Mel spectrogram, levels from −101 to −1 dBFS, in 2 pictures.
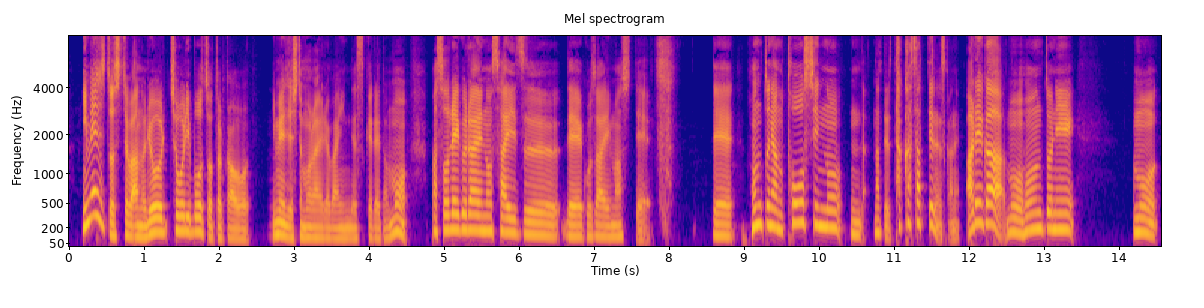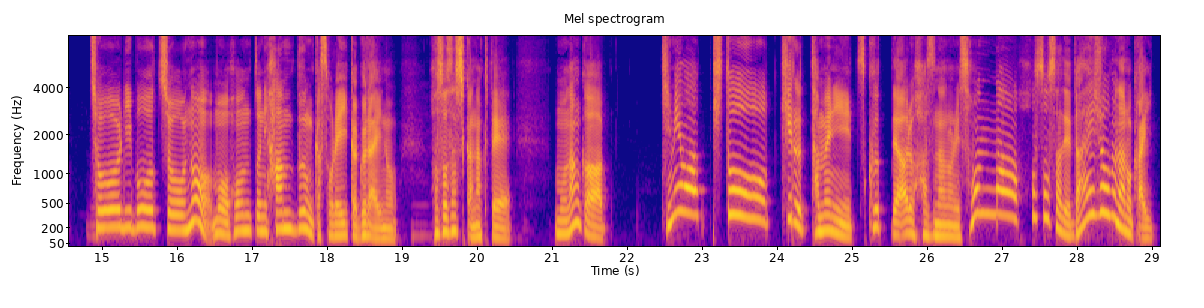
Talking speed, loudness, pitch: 325 characters per minute, -17 LUFS, 160 Hz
